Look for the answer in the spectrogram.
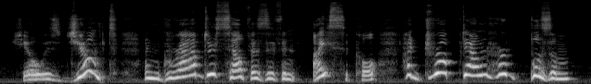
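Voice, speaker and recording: Reading a children's storybook aloud, a woman with a slightly high voice and dark tone performs expressively. She savors each word, adding dramatic emphasis and pauses.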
